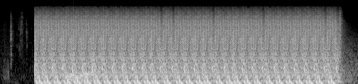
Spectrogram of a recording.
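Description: Rapid automatic gunfire from the PUBG Mobile video game bursts in after a short pause and continues as one loud, dense, close volley for about three seconds before cutting off, with no talking.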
